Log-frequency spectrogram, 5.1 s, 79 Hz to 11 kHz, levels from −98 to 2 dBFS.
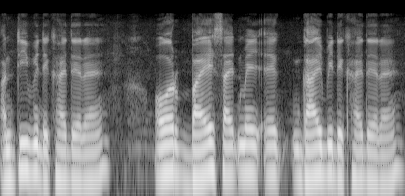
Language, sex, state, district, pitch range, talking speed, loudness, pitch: Hindi, male, Arunachal Pradesh, Lower Dibang Valley, 125-140 Hz, 190 wpm, -14 LUFS, 130 Hz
